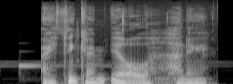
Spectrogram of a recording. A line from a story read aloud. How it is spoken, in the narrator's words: says in a defeated tone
